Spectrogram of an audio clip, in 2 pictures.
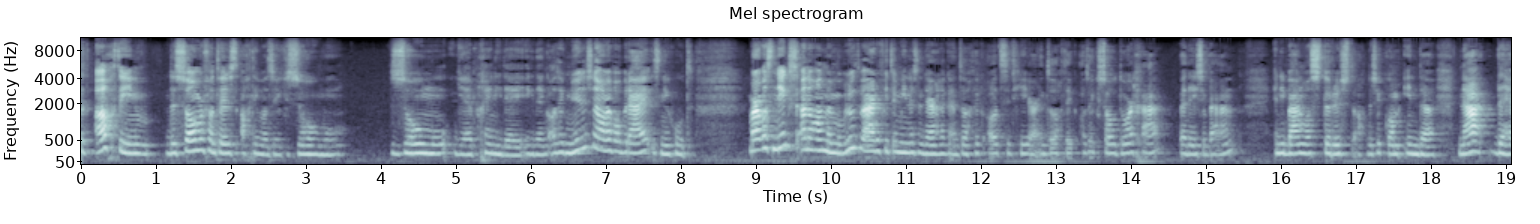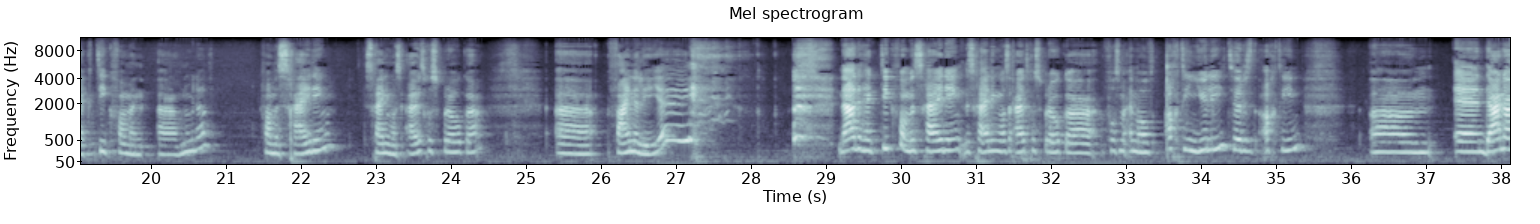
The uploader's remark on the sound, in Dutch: Hierbij de opname van mijn Instagram live.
